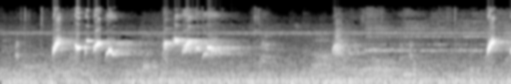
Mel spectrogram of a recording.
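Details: Morning song of a red-whiskered bulbul: two rapid warbled phrases of bright, looping whistles close together, then a lone sharp note and another phrase starting at the end, with a thin steady whine in the background.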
